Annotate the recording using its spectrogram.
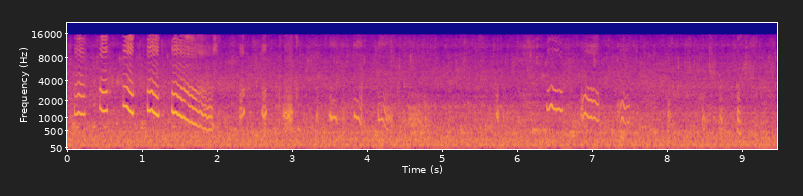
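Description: Puppies whimper and squeal with high, sliding cries.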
